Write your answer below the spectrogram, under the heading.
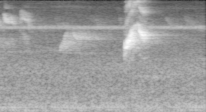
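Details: Caged red-whiskered bulbul kept alone, wild-caught and four months in the cage, gives faint high notes, then one louder bright upward-sweeping chirp near the end, over a steady high electronic whine.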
